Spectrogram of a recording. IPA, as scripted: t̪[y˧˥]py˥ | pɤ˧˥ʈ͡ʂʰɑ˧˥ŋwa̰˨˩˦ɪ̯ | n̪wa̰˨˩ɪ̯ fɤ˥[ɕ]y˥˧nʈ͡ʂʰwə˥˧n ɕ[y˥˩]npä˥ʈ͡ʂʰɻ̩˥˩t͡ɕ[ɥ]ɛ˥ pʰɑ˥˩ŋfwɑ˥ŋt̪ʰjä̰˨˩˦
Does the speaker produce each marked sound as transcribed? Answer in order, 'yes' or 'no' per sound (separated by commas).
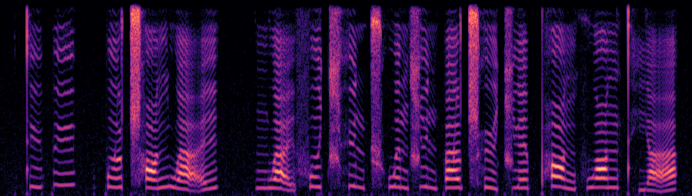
yes, no, yes, yes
